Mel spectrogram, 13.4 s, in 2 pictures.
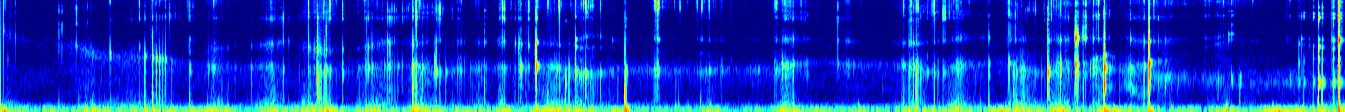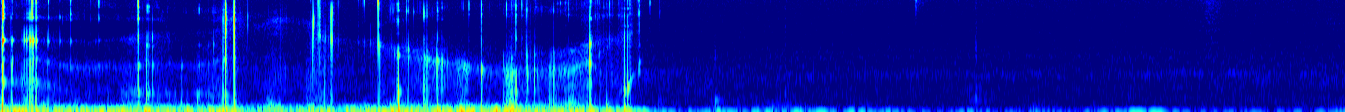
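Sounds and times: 
ASMR ear licking sounds: 0.0s - 10.0s.

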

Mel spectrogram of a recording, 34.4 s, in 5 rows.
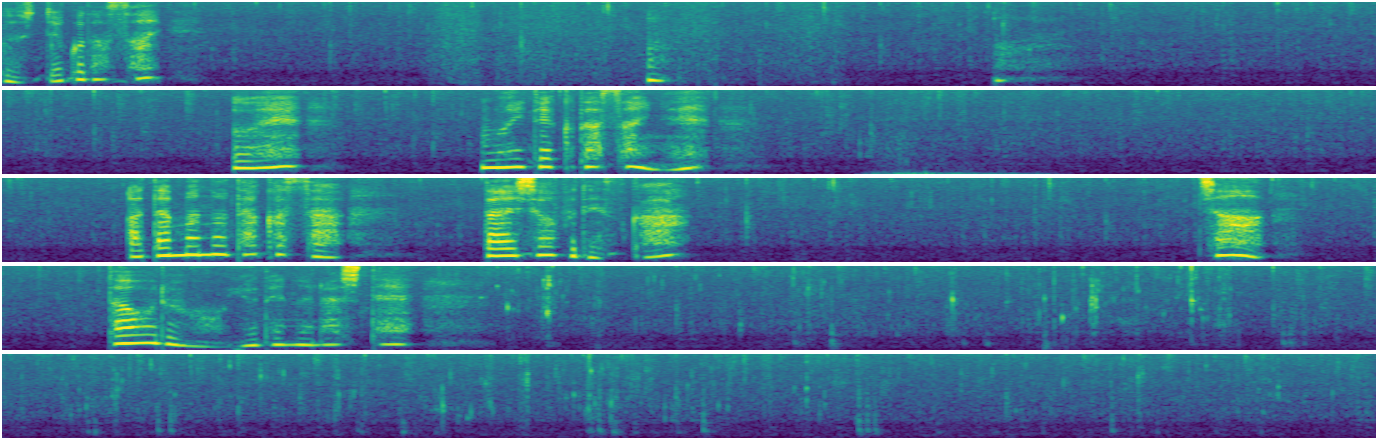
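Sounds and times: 
rain sounds: 0.0s - 34.3s
ear massage ASMR: 2.0s - 4.3s, 11.2s - 12.2s.

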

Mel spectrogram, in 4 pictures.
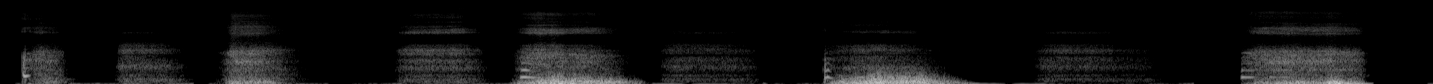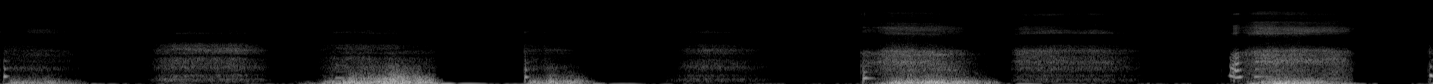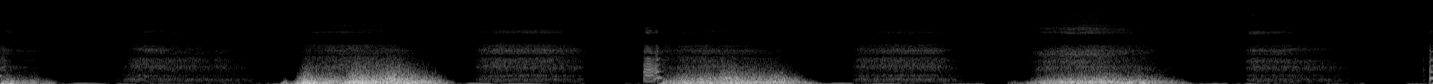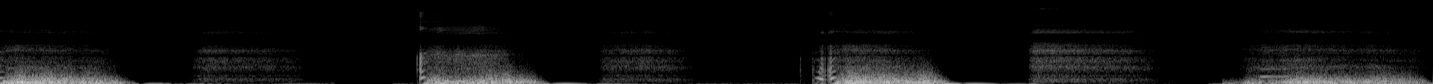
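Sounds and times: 
sweet breathing loop: 0.2s - 3.1s, 4.0s - 7.6s, 8.3s - 9.7s, 10.4s - 11.7s, 12.4s - 13.7s, 14.4s - 15.2s, 15.8s - 18.9s, 19.6s - 20.3s, 21.0s - 22.1s, 23.0s - 25.8s, 26.6s - 27.9s, 29.9s - 34.6s, 35.3s - 38.3s, 39.0s - 40.5s, 41.1s - 42.2s, 43.0s - 46.1s, 47.2s - 50.0s, 51.2s - 52.5s, 53.3s - 54.6s, 55.4s - 57.3s.

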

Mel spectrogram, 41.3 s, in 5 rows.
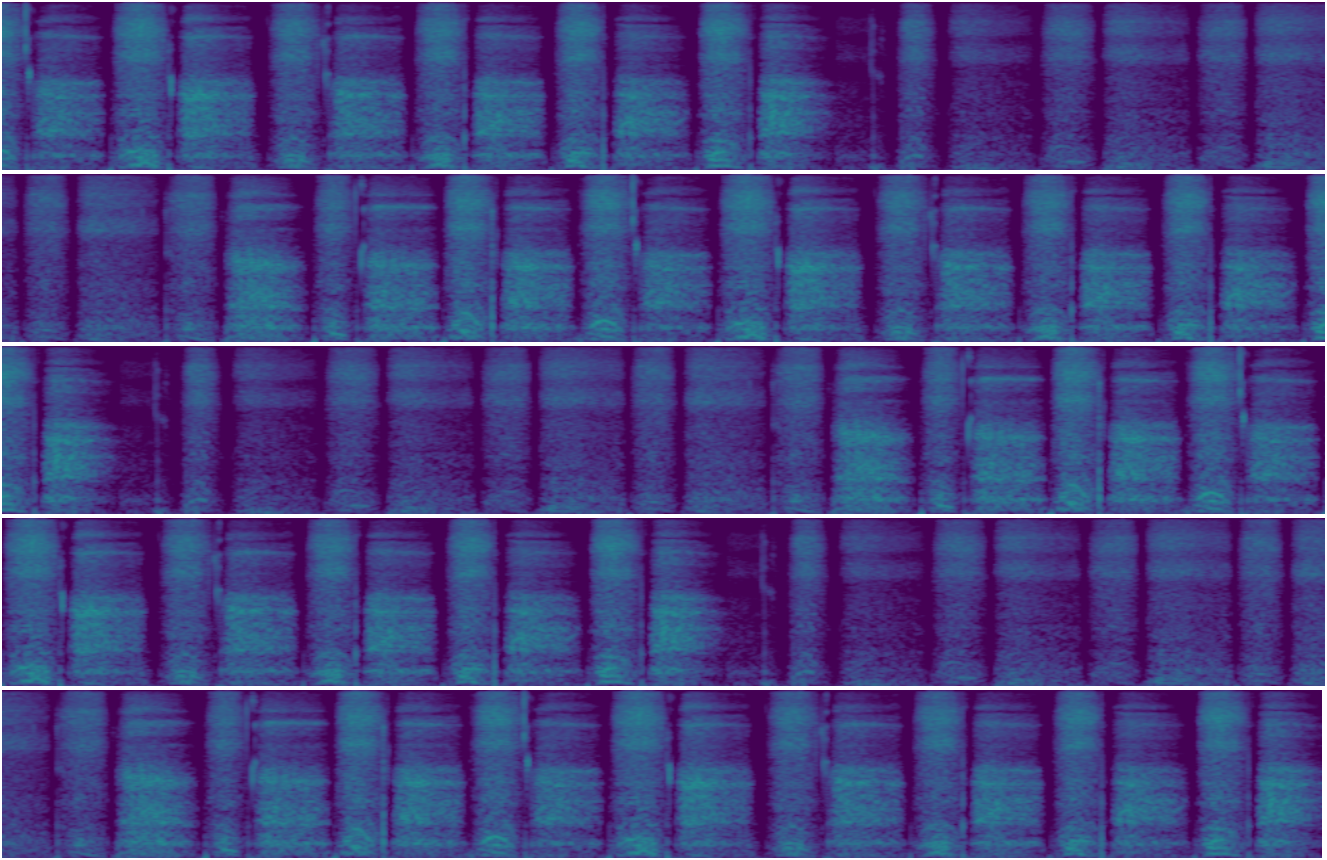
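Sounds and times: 
person breathing through nose and mouth: 0.0s - 41.3s.

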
